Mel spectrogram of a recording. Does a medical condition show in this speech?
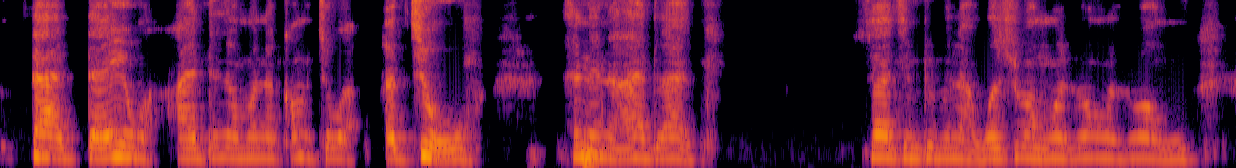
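Yes: cerebral palsy.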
